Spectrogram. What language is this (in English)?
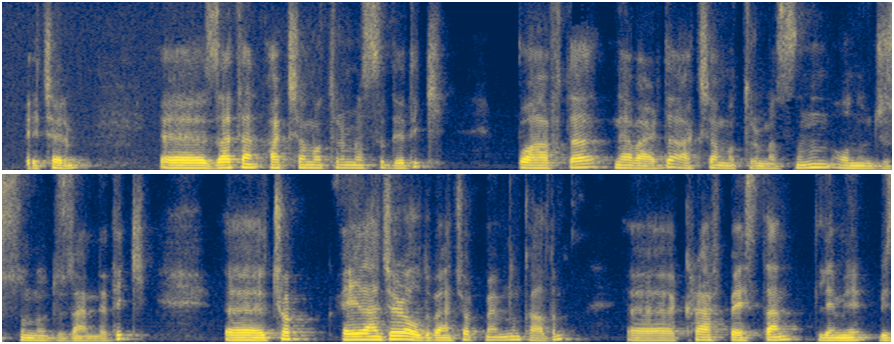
Turkish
